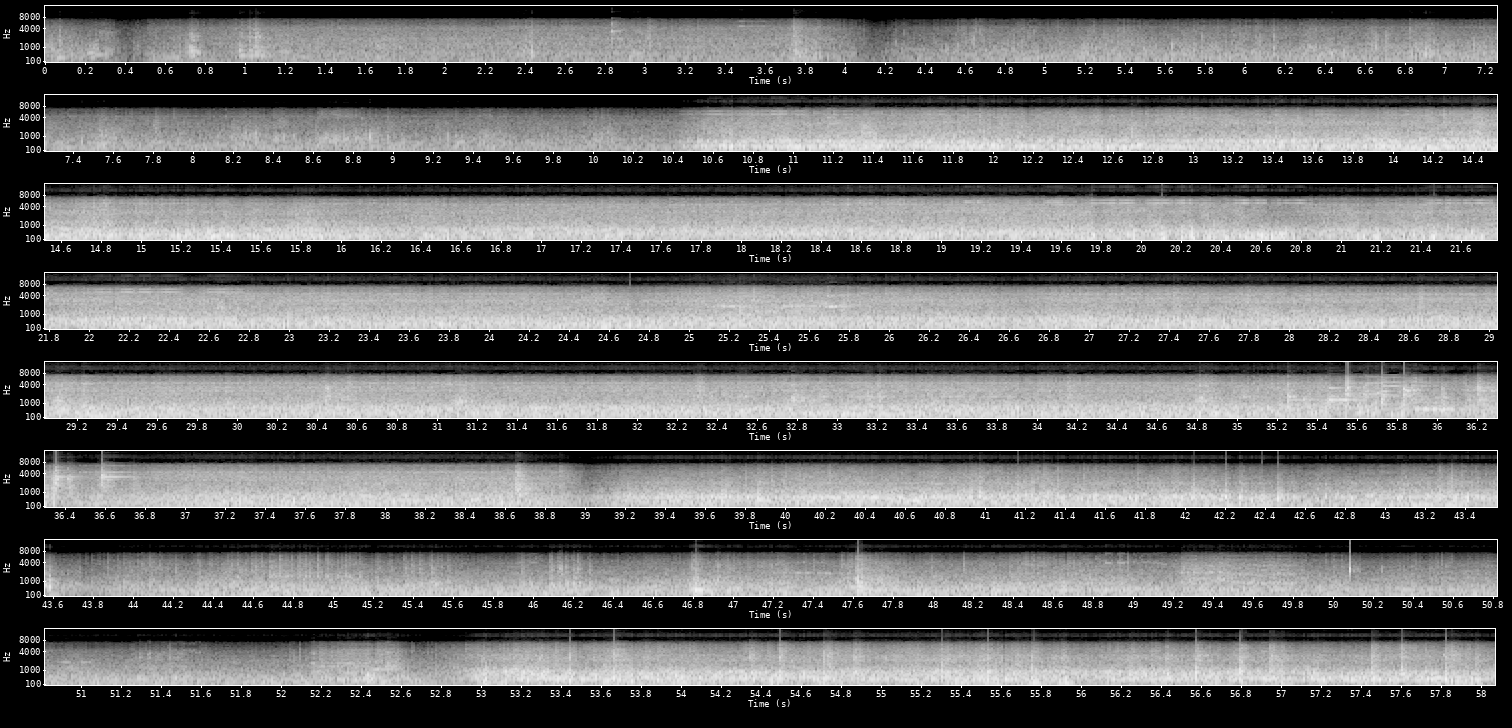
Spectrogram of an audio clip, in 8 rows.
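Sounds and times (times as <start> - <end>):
train rumble: 0.0 - 58.0
high wheel squeals: 16.0 - 26.0, 48.8 - 50.0.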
